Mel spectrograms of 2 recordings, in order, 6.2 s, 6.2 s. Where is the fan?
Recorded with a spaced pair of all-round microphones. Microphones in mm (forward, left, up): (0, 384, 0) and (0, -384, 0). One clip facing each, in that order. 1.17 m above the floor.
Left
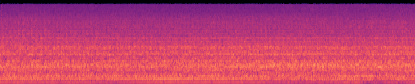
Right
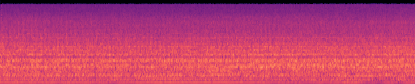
20° right (ahead or behind), 1.9 m.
